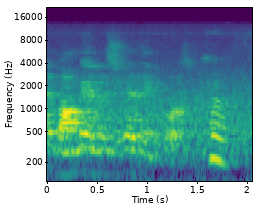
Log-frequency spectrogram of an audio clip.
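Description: Speech: a voice talking in short stretches with a pause between them, words the transcript did not catch.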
